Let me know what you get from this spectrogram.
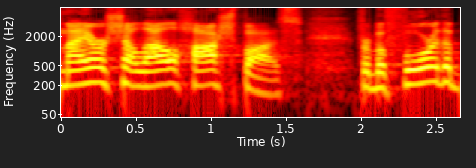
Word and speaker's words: Maher-Shalal-Hash-Baz: But this child would be named Maher-Shalal-Hash-Baz. Yes, that's how you pronounce it.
